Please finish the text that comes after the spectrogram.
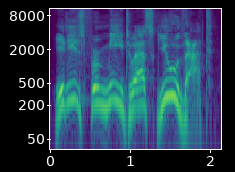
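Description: A man's voice: high-pitched, sing-song, measured pace, pitched above the performer's own voice, exaggerated voice. A man voicing a very fat, burly, enraged bully, shrieking and menacing, in a storybook reading. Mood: furious.

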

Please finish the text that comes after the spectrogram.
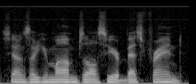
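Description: A middle-aged man with a fairly low voice works as a radio talk show host. He introduces and questions his guest in an avuncular manner. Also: flat delivery, normal speed. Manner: avuncular, uses pet names for the guest.

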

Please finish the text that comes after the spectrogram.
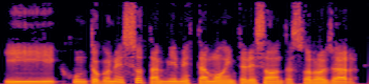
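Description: A middle-aged man with an Argentine accent answers questions as a guest expert. He hesitates often and restarts his sentences, and his voice sits at an ordinary pitch. The recording is dry and close. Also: fairly even intonation, normal speed, darkish tone, smooth, dry recording. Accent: Argentine Spanish. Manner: thoughtful, many hesitations and restarts. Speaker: virology professor, guest. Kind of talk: interview answers.

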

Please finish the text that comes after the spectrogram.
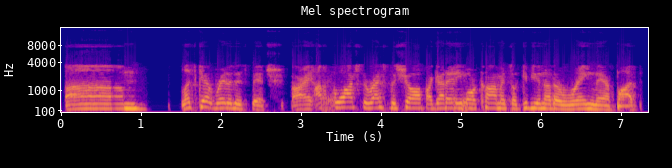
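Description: A man with a slightly raised pitch rants scornfully into a voicemail. The sound comes through as a phone-line message. He taunts and drags out his jabs. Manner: mocking, taunting, drawn-out asides. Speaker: voicemail caller. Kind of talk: hostile voicemail rant.

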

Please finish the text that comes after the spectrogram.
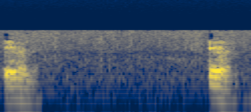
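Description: Irene, a trusting medium, tinny-sounding. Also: female voice, rumbling low, little pitch movement, slow. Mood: entranced. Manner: repetitive trance-like chanting. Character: trusting, entranced young female psychic medium. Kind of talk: 1940s radio horror acting. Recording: noisy tinny 1940s radio recording.

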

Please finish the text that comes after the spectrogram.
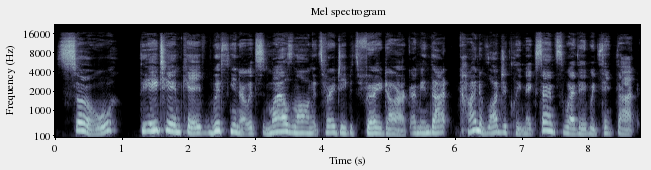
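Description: A middle-aged woman with a raspy voice hosting a travel podcast in an informal, upbeat, jokey, chatty way. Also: medium pitch, normal speed, a little mellow. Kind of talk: chatty solo podcast storytelling.

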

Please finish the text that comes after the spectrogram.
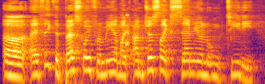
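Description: A man's voice: high-pitched, brisk, fairly bright tone, roomy sound, a little hiss or hum. A man from France co-hosting a sports talk show, emphatic and repetitive, calling listeners "folks". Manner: emphatic, repeats himself, addresses listeners as folks. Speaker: podcast co-host.

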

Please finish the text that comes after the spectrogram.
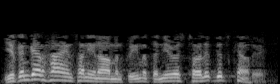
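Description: A man's voice: a little high, lively intonation, racing, breathy edge. An American man announcing in a polished, emphatic 1930s-40s radio advertising style. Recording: muffled, narrow-band old radio recording.

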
